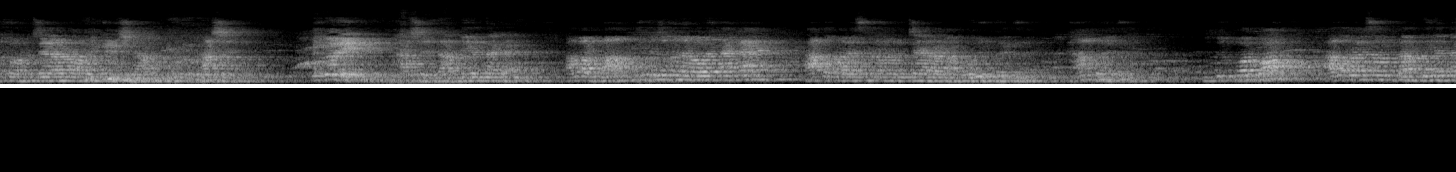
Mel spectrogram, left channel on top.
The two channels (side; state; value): right; silent; digital silence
